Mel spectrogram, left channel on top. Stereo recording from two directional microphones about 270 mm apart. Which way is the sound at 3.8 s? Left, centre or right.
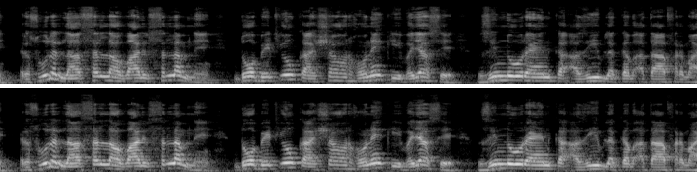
Left.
